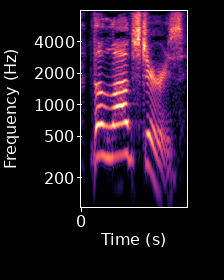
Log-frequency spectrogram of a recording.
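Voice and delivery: high, loud interjection; shout. A narrator's reading. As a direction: burst in with a high-pitched shout. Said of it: "shouted the Gryphon".

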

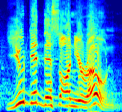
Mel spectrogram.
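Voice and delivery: loud, high, exasperated telling-off; mock-exasperated scolding, pushed up and loud; exasperated God. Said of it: "but he's like".

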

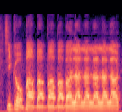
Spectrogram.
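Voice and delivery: cheek-pocket babbling; duck noises. Shown as a demonstration. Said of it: "make some noises".

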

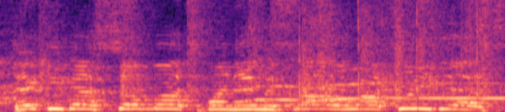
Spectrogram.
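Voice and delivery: high, bright host hand-off; announcer sign-off. Real, not acted. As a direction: hype up the next act. Comic signs off, introduces host.

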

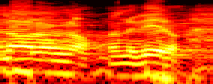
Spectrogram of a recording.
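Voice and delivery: normal talking voice

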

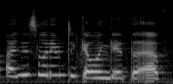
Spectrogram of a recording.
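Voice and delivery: doting squeaky voice for a cute pet; cutesy high coo. Real, not acted. Cooing over cute in-game pet.

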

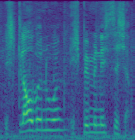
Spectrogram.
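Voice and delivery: normal talking voice

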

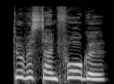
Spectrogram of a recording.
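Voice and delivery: höher und lauter, kindlich direkt; direktes kleines Mädchen. A narrator's reading. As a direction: sag es ihm frei heraus als Kind. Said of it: "brachte es Heidi ohne Umschweife auf den Punkt". (Mädchen, hoch und geradeheraus)

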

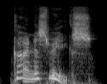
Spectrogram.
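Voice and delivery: very high, curt professor; professor contradicting. A narrator's reading. Professor contradicting the captain, high voice. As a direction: deny it in a high character voice.

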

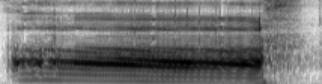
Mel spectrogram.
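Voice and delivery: long, high falling wail; mock wail. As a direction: let out a drawn-out "aah". Drawn-out cry during game.

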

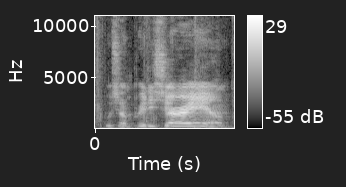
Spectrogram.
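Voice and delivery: ordinary delivery

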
